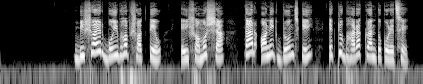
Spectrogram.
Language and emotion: Bengali, neutral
